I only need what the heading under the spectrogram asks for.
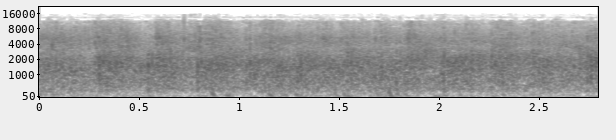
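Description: A crowd claps in a steady, dense round of applause for residents of the Hope is Alive homes in Tulsa, many hands overlapping into a continuous bright wash of sound with no talking.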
